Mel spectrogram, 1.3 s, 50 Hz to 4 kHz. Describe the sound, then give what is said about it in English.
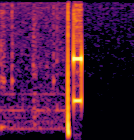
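A single short telephone keypad dialing tone, a clean two-note electronic beep, follows a brief sharp click, and then silence. “To reach our office administrator or accounts payable clerk, please dial 2. And to reach our controller, Aaron Green, please dial 3.”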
